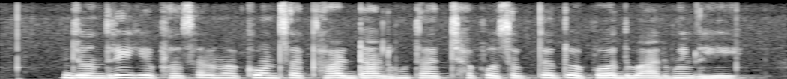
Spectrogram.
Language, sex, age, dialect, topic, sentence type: Chhattisgarhi, female, 18-24, Northern/Bhandar, agriculture, question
